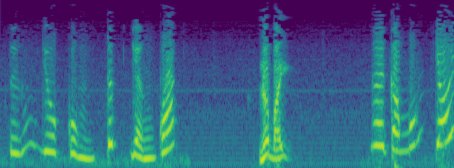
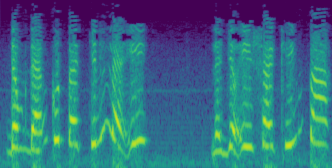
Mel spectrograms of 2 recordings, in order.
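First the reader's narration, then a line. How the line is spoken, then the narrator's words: Loud voice. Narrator (Vietnamese): Mộc Kiếm Bình lớn tiếng nói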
